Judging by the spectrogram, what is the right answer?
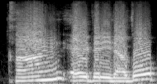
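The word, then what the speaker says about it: גן עדן: 에덴동산 히브리어를 이거를 에덴 농산을 간에덴이라고 발음합니다.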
